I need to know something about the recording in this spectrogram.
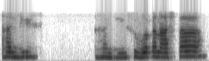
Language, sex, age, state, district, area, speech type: Punjabi, female, 30-45, Punjab, Ludhiana, urban, conversation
